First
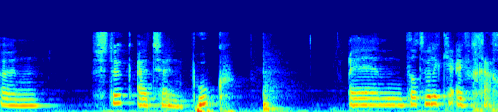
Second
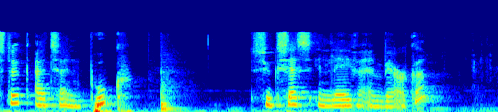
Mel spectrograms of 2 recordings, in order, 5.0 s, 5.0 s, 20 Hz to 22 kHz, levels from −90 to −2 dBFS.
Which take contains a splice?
first; 1 cut; at 3.3 s

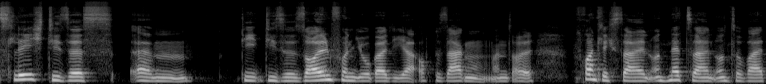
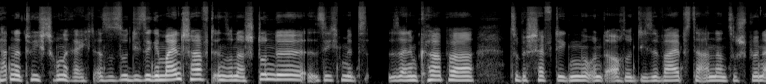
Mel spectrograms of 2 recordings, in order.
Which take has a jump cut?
second; 1 cut; at 6.2 s

